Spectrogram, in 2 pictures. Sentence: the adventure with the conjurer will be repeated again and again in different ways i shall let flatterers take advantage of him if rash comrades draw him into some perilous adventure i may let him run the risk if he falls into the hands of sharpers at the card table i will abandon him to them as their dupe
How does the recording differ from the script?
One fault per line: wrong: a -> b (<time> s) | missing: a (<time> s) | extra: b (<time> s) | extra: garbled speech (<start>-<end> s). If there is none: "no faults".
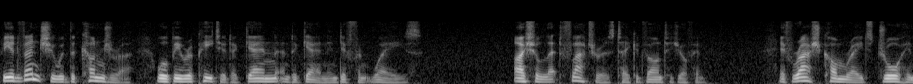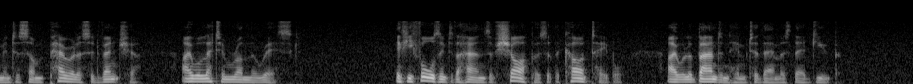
wrong: may -> will (11.0 s)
